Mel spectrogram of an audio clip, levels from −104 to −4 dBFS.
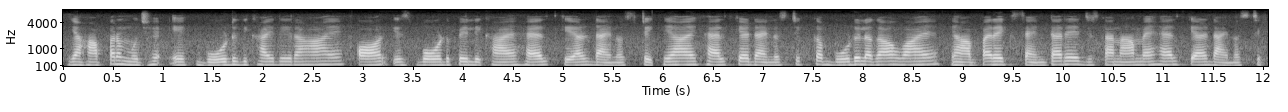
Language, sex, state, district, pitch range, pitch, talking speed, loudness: Hindi, female, Bihar, Begusarai, 150-165 Hz, 155 Hz, 200 wpm, -21 LUFS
